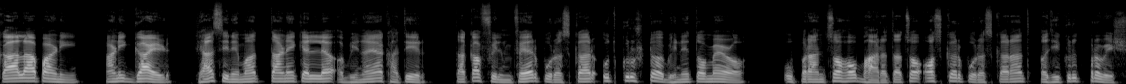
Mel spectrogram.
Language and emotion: Goan Konkani, neutral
